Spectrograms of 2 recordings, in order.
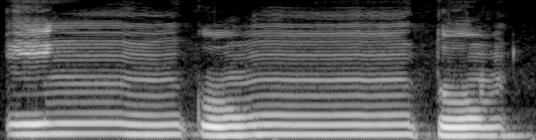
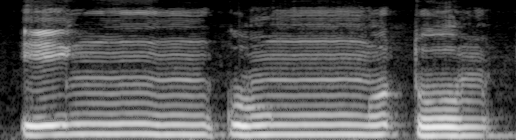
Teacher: এই যে নুন সাকিনের পরে ইকফার হরফ, এই জন্য নুন সাকিনগুলো গুনাহ করে পড়তেছি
